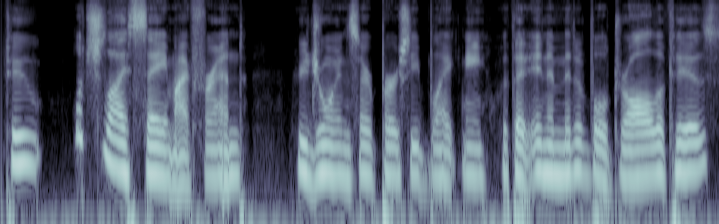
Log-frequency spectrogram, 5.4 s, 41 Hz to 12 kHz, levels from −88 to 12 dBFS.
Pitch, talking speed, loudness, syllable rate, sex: 145 Hz, 180 wpm, -18 LUFS, 5.5 syllables/s, female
